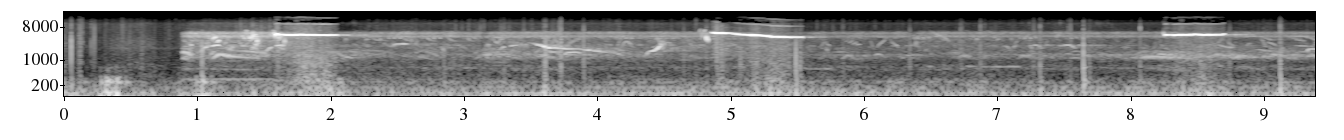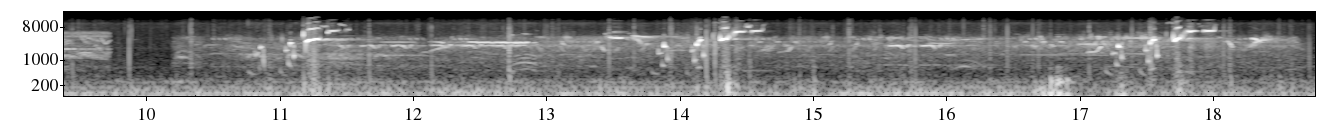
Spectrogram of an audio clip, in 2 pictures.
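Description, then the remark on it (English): A male brown-headed cowbird gives repeated high, thin squeals and bubbling liquid gurgles, clear, in short bursts over a quiet outdoor background. “Here are the high squeals and liquid gurgles of a male cowbird.”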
